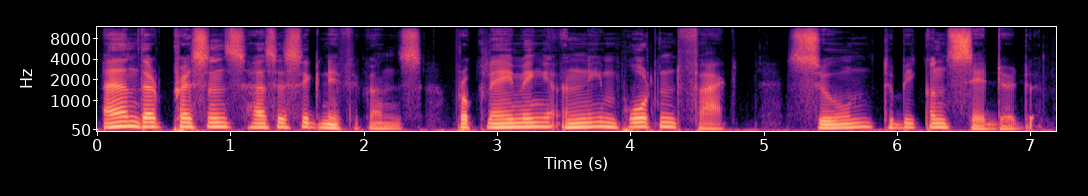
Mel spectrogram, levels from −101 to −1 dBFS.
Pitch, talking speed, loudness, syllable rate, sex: 120 Hz, 115 wpm, -20 LUFS, 4.3 syllables/s, male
